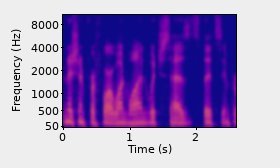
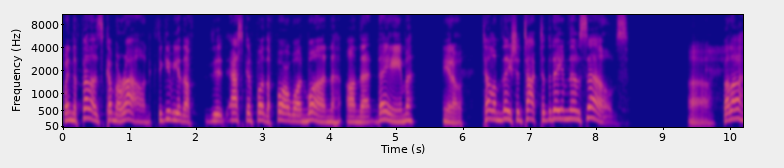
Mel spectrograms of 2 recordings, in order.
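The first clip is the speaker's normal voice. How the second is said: put-on old-timey 1920s voice, higher pitch; 5 semitones higher than usual. Speaker gives a character's advice about the fellas during a game, in a 1920s-style voice. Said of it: "you gotta get that feel on it".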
